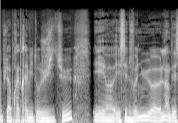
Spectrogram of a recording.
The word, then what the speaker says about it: jiu-jitsu: Vous avez même été prof de jiu-jitsu. – C'est ça, vous l'avez bien prononcé.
